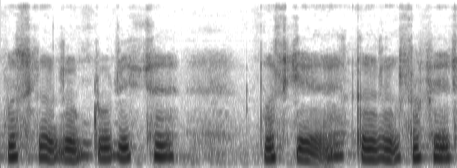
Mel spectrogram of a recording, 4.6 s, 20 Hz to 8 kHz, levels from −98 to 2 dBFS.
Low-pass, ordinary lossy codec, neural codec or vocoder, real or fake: 7.2 kHz; none; codec, 16 kHz, 8 kbps, FreqCodec, larger model; fake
